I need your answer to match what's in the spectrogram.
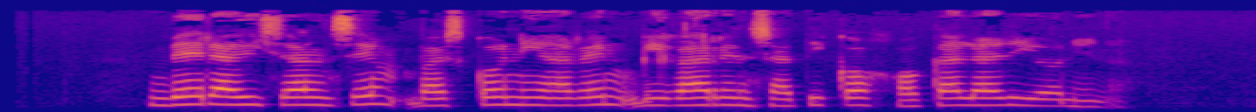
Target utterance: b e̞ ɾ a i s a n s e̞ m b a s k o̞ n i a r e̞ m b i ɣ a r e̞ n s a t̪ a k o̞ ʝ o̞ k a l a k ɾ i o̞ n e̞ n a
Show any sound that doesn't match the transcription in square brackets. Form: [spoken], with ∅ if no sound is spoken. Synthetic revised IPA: b e̞ ɾ a i s a n s e̞ m b a s k o̞ n i a r e̞ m b i ɣ a r e̞ n s a t̪ [i] k o̞ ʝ o̞ k a l a [∅] ɾ i o̞ n e̞ n a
